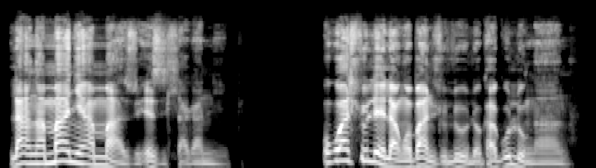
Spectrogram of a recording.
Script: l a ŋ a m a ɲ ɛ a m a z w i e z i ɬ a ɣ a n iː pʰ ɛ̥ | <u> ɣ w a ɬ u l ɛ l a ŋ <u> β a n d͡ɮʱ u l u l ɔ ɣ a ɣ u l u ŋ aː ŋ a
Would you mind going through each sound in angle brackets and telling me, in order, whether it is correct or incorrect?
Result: correct, incorrect

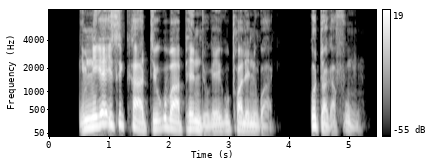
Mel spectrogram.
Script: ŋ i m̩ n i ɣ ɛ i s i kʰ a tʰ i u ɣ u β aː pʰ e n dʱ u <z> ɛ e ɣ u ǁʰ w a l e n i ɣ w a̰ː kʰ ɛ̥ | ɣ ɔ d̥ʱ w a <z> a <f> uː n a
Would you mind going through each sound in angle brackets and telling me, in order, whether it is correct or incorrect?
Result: incorrect, incorrect, correct

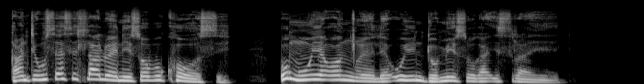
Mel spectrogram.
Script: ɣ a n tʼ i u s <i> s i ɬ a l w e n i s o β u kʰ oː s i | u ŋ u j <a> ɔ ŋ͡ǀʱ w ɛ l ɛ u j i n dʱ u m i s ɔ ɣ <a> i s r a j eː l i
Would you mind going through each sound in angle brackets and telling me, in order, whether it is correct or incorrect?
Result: incorrect, incorrect, correct

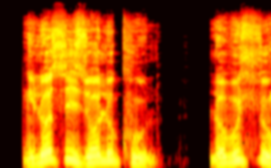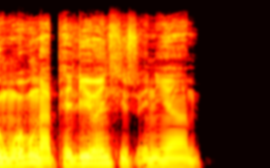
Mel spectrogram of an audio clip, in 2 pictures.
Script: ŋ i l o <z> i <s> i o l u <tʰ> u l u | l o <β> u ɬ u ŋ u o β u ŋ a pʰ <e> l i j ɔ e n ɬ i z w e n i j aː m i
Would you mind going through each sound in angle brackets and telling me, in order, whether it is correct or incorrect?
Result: incorrect, incorrect, incorrect, correct, correct

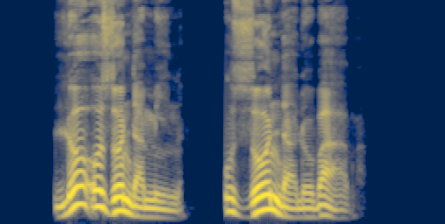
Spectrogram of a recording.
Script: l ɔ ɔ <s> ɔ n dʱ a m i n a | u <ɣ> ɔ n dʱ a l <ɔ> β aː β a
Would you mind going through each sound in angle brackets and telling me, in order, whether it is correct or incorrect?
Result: incorrect, incorrect, correct

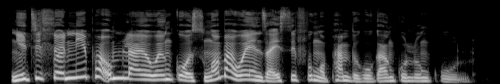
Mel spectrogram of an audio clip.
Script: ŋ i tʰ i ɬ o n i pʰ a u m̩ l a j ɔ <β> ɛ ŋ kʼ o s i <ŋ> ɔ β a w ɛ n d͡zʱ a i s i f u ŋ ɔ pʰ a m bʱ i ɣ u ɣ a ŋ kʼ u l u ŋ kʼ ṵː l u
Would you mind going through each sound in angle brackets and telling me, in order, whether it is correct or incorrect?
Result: incorrect, correct

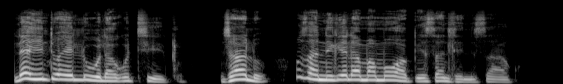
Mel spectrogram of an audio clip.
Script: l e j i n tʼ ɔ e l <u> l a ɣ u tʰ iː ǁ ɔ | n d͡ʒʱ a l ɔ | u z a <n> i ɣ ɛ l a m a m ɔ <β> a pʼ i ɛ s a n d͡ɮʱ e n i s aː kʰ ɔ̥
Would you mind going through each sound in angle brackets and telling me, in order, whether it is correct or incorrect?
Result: correct, correct, incorrect

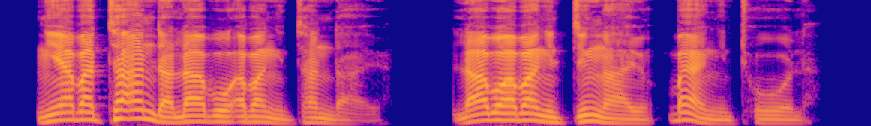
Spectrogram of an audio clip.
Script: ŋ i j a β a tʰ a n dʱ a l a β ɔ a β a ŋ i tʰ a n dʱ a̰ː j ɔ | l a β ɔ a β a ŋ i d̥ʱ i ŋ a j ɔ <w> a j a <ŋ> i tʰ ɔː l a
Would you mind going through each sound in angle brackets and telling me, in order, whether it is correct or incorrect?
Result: incorrect, correct

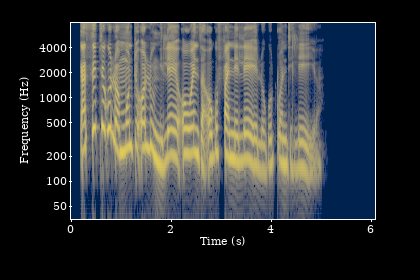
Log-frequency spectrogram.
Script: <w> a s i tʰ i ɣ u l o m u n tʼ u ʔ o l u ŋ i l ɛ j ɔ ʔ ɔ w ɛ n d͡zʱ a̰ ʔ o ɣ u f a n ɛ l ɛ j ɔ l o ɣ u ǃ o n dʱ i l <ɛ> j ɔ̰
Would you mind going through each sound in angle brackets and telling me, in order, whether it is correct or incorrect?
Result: incorrect, incorrect

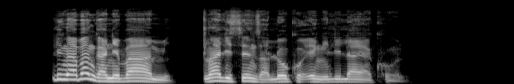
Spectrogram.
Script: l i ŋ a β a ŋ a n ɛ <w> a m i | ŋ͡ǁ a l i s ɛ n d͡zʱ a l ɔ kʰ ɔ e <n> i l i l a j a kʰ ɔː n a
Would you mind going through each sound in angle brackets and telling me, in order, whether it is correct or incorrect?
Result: incorrect, incorrect

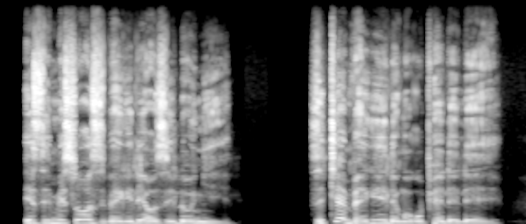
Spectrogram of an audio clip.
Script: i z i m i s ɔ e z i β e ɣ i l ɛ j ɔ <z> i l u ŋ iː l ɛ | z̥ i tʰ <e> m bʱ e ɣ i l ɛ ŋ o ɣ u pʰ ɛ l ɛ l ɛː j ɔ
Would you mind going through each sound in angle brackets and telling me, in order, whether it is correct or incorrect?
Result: correct, incorrect

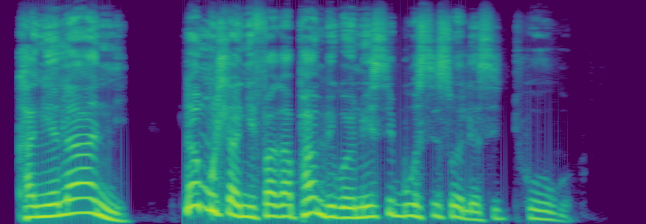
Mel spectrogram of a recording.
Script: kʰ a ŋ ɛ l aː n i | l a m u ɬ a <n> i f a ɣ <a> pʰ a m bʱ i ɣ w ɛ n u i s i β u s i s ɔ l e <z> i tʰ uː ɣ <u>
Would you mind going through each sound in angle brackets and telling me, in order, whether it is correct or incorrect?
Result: incorrect, correct, incorrect, incorrect

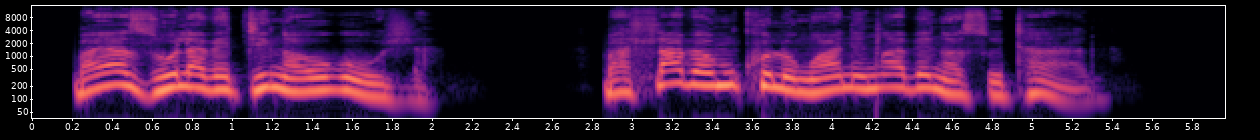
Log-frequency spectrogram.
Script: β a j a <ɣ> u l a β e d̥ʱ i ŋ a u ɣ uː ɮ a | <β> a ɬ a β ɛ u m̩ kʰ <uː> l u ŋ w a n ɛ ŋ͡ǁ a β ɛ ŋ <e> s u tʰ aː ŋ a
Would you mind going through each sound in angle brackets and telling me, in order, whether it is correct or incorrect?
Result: incorrect, correct, incorrect, incorrect

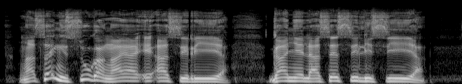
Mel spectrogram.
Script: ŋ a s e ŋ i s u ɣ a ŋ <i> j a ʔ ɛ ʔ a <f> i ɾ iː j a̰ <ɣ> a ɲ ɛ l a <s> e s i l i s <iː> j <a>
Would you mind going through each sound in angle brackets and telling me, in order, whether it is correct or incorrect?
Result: incorrect, incorrect, correct, correct, correct, correct

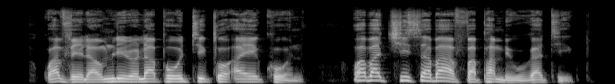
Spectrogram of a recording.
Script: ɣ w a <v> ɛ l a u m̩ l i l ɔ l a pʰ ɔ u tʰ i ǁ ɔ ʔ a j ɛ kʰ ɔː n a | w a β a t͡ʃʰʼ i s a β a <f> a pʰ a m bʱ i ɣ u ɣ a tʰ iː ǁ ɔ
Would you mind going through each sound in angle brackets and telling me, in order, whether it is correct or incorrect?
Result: correct, correct

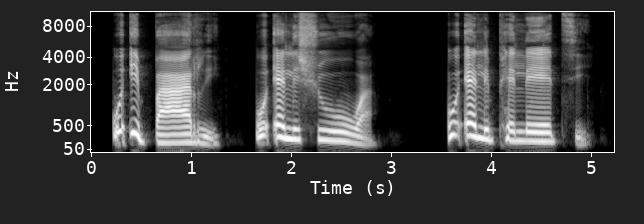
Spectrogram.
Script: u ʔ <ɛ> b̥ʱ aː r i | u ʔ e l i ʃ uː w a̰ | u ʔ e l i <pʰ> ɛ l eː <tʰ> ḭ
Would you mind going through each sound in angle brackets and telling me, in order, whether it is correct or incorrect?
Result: incorrect, correct, correct

